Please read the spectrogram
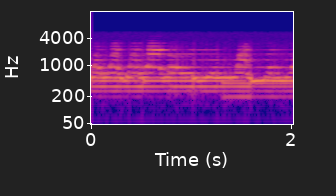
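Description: Telecaster-style electric guitar played with a clean-ish tone through a wah pedal: held, ringing chords, with a fresh strum about a second and a half in.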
